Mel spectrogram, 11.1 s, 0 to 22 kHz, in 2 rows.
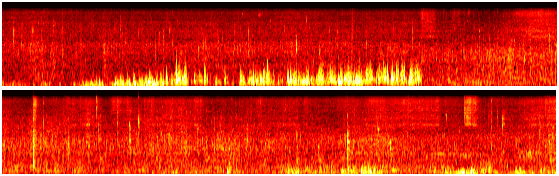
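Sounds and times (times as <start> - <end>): oil sizzling: 0.0 - 11.0.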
